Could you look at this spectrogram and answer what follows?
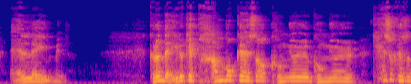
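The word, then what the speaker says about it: ἔλεος: 여러분, 이 긍휼은 헬라어로 LA라고 발음을 해요. 저와 여러분이 사는 곳이 지금 LA 아니에요? 예. 근데 이 긍휼이란 단어의 발음도 LA입니다.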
